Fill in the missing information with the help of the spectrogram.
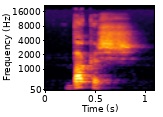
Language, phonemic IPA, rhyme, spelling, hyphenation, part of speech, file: Dutch, /ˈbɑ.kəs/, -ɑkəs, bakkes, bak‧kes, noun, Nl-bakkes.ogg
- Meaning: face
